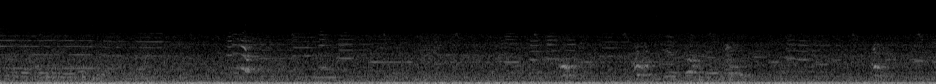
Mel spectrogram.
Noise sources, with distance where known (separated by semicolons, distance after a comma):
music from a fixed source; person or small group talking, far; dog barking or whining, far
